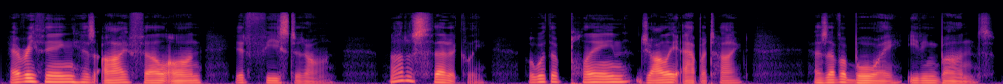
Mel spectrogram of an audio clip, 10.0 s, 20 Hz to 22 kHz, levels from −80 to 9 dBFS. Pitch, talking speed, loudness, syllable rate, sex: 110 Hz, 130 wpm, -18 LUFS, 4.5 syllables/s, male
